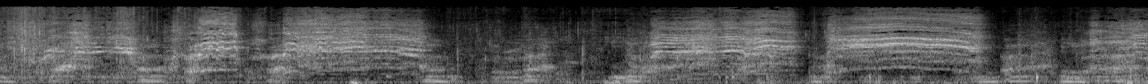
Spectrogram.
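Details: Pigs raised on a farm squeal loudly in two long, wavering, high-pitched bouts, the first early and the second later, separated by quieter grunts and shuffling.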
